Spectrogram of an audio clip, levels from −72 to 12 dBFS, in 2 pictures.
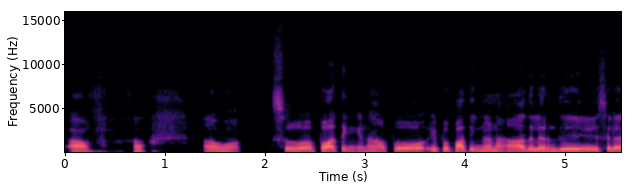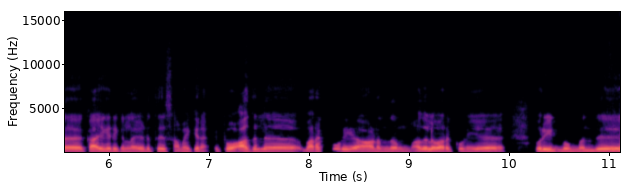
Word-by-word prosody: ஆமா, 125 +3 -5 0.7
ஆமா. 115 -2 -2 0.5
சோ - - -1 0.3
பாத்தீங்கன்னா, 175 +4 0
அப்போ 180 -1 -2 0.3
இப்ப 180 +2 -2
பாத்தீங்கன்னா 215 +3 +2
நான் 190 -5 0
அதுல 195 +4 +2
இருந்து 205 +2 +1 0.4
சில 170 -2 +2 0.3
காய்கறிகள்லாம் 160 0 +1
எடுத்து 155 +2 -3
சமைக்கிறேன். 155 +4 -5
இப்போ 140 +3 0
அதுல 195 +1 -2 0.4
வரக்கூடிய 195 +1 -2 0.2
ஆனந்தம், 150 -2 -3
அதுல 140 +2 +3
வரக்கூடிய 150 -1 -3 0.6
ஒரு 130 - +4
இன்பம் 150 0 -3
வந்து, 135 +2 +2
160 Hz, 125 wpm, -17 LUFS, 140-185 Hz, 0.7 s, ஒரு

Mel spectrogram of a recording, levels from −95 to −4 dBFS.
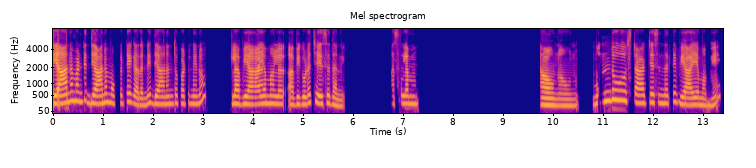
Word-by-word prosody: ధ్యానమంటే, 295 +6 +7
ధ్యానమొక్కటే 250 +2 +2
గాదండి, 205 +3 -2
ధ్యానంతో 230 +2 -2
పాటు 235 +1 -6
నేను 235 +4 -3 0.6
ఇట్లా 235 -2 +3
వ్యాయామాలు 230 +1 +2 0.2
అవి 215 +1 -1
గూడా 250 +4 0
చేసేదాన్ని. 230 -8 0 1.0
అసలమ్ 240 +1 -3 2.5
అవునవును. 190 -2 +1 0.4
ముందు 310 +7 0 0.3
స్టార్ట్ 250 -2 +1
చేసిందైతే 255 +1 -3
వ్యాయామమే. 205 -2 0
235 Hz, 75 wpm, -24 LUFS, 215-250 Hz, 2.5 s, ధ్యానమంటే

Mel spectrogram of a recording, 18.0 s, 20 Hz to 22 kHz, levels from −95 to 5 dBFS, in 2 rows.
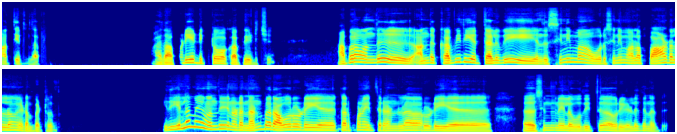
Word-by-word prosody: மாற்றியிருந்தார். 120 +1 -6 1.6
அது 105 +1 0
அப்படியே 180 - +1
டிக்டோவா 140 -1 0
காப்பி 100 - +1
ஆகிடுச்சு. 90 +2 -10 1.0
அப்புறம் 215 - +3
வந்து 200 +4 +1 0.5
அந்தக் 165 0 -2
கவிதையை 215 +5 +3
தழுவி 170 +8 +4 0.3
அந்தச் 125 -1 -5
சினிமா 210 +1 -2 0.2
ஒரு 130 -1 -2
சினிமாவில் 160 -2 -2
பாடலும் 170 +1 +3
இடம்பெற்றது. 120 -2 -6 1.5
இது 180 - -3
எல்லாமே 350 +4 +3
வந்து 210 +3 -1
என்னுடைய 170 -6 0
நண்பர் 205 +5 +1
அவருடைய 170 0 +1 0.3
கற்பனைத் 150 +1 -3
திறனில், 140 0 -3
அவருடைய 135 -3 -1 1.0
அ - - +2 0.2
சிந்தனையில் 145 -4 -4
உதித்து 125 +4 -6
அவர் 120 -2 -2
எழுதியது. 130 0 -8
155 Hz, 105 wpm, -22 LUFS, 135-185 Hz, 1.6 s, தழுவி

